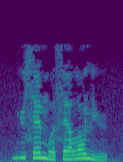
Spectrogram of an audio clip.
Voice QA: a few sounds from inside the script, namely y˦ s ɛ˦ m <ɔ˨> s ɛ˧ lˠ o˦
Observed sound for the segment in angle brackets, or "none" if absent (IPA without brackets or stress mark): ɤ˨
